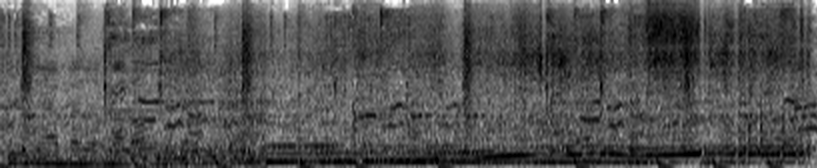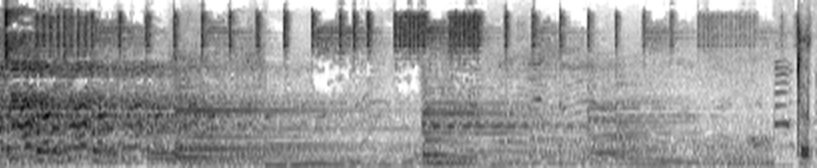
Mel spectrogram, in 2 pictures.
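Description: Stock cars race at Poudenx, engines revving hard as tires skid and squeal in repeated loud bursts, then the roar drops to a rougher, quieter rumble, with a voice faintly underneath.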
